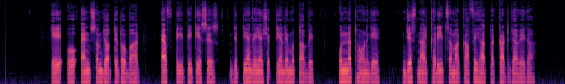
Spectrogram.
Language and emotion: Punjabi, neutral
